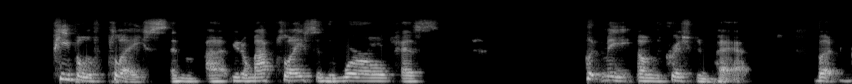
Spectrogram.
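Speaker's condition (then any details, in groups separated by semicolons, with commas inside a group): No condition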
